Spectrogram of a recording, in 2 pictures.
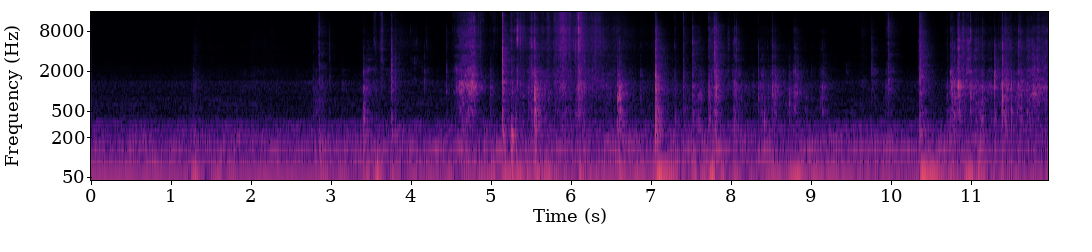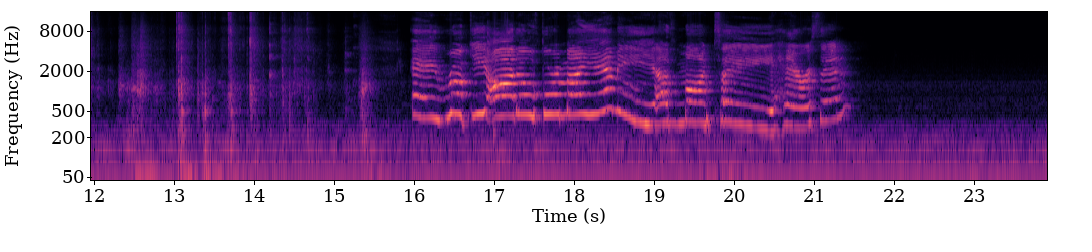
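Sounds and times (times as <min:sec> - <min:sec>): packaging tearing and crinkling: 0:04.5 - 0:09.2, 0:10.4 - 0:15.0
plastic card cases clicking: 0:05.2 - 0:09.2, 0:09.8 - 0:15.5.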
